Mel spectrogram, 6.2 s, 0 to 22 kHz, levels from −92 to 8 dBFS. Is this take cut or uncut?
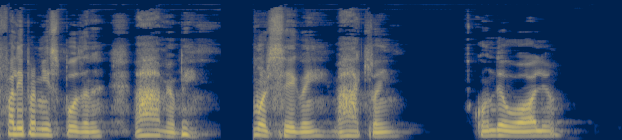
cut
